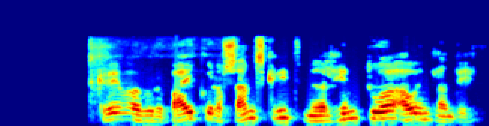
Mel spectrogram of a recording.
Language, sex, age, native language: Icelandic, male, 40-49, Icelandic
